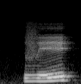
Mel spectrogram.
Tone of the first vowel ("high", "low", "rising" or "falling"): rising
